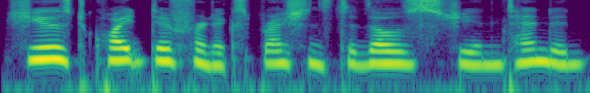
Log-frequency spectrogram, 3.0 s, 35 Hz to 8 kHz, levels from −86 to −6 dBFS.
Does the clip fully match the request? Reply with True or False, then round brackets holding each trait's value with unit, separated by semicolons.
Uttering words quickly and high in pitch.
False (185 wpm; 205 Hz)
